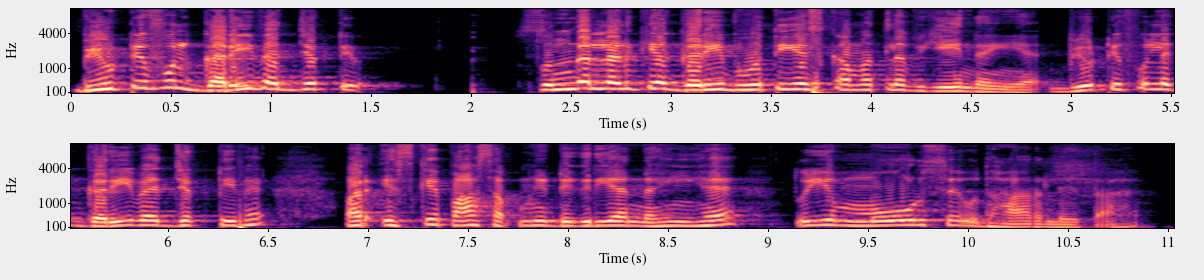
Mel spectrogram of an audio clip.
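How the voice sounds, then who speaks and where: A man's voice: high voice, moderate pace. A young man with a North Indian Hindi accent teaching English grammar in an online class, joking with and playfully scolding his students as he drills words.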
